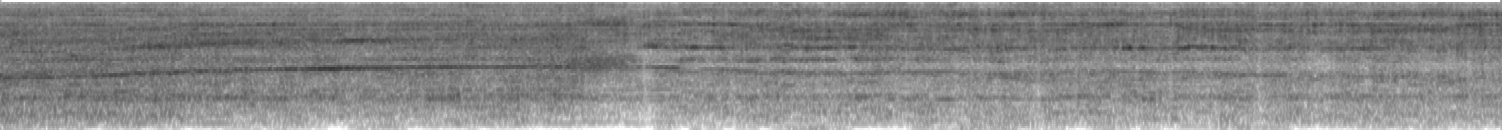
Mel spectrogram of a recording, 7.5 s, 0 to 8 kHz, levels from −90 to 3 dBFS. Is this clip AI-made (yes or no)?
yes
